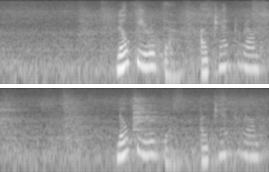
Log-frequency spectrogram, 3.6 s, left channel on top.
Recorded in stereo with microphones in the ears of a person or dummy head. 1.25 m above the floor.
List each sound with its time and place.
1.6 s a woman speaking: 60° left (ahead or behind), 0.7 m; by 3.5 s 30° left (ahead or behind), 2.0 m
